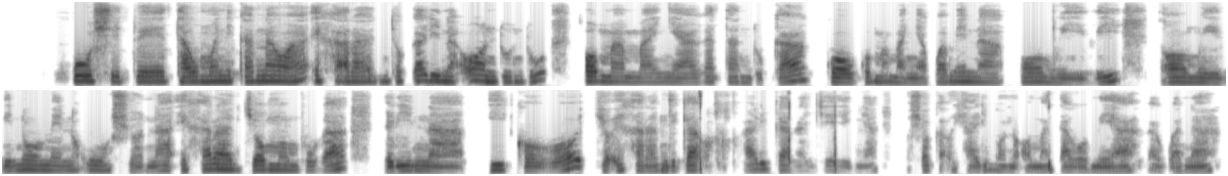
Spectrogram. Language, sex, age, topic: Oshiwambo, female, 25-35, agriculture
